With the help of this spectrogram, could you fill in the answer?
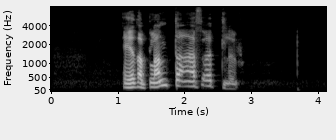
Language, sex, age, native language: Icelandic, male, 50-59, Icelandic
